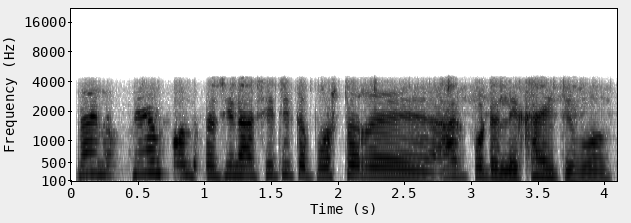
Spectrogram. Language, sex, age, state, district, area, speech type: Odia, male, 45-60, Odisha, Nabarangpur, rural, conversation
